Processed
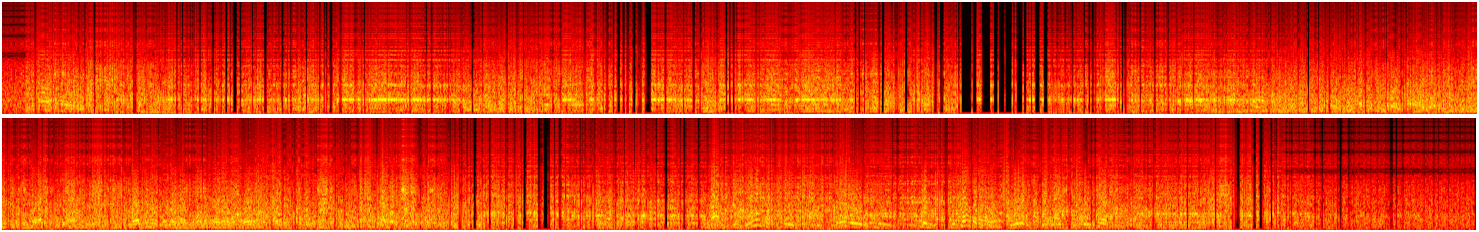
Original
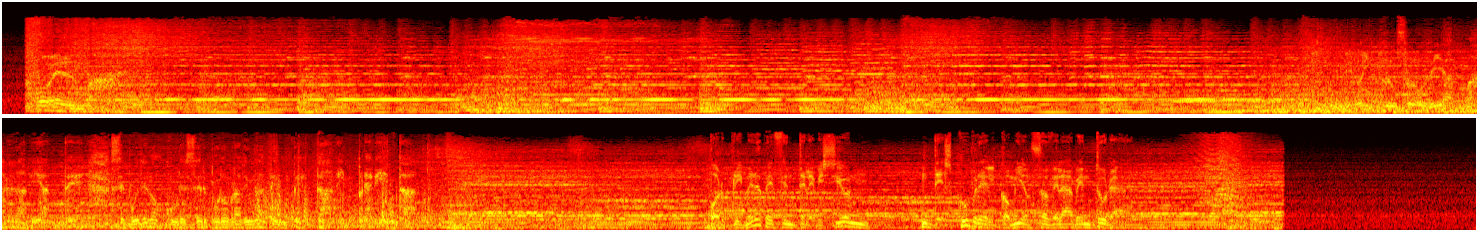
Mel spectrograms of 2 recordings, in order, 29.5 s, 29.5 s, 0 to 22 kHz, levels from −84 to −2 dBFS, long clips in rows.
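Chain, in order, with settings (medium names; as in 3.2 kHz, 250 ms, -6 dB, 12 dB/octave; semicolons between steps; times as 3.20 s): one-bit delta coder 32 kbps, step -29 dBFS; high-pass 120 Hz 12 dB/octave; treble shelf 4.4 kHz +3.5 dB; sample-and-hold 14×; on a send: frequency-shifting echo 285 ms, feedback 49%, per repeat -31 Hz, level -8 dB; on the sum: transformer saturation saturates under 1.8 kHz; trim +3 dB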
